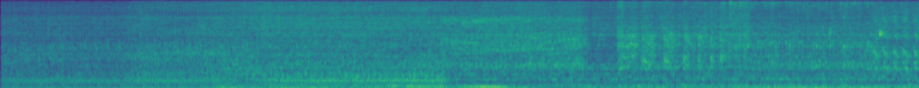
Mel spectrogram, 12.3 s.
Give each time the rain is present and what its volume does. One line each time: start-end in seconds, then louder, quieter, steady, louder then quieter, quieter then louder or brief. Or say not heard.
2.5-12.2 steady.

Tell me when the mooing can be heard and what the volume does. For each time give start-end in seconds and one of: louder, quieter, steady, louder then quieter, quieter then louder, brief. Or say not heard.
not heard.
